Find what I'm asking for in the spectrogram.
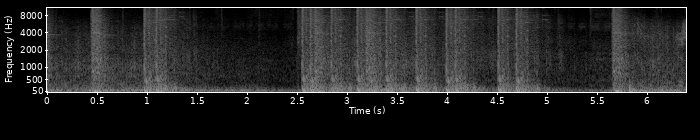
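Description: Enemy gunfire in the military shooter Arma 3, loud repeated automatic bursts and single cracks arriving in clustered volleys close by, interrupted by brief lulls, with no voices.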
